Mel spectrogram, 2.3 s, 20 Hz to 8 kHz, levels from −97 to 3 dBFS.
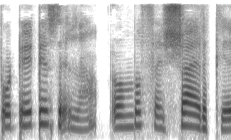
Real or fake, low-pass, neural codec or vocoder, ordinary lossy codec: fake; 7.2 kHz; codec, 16 kHz, 1 kbps, FunCodec, trained on LibriTTS, 50 frames a second; MP3, 48 kbps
